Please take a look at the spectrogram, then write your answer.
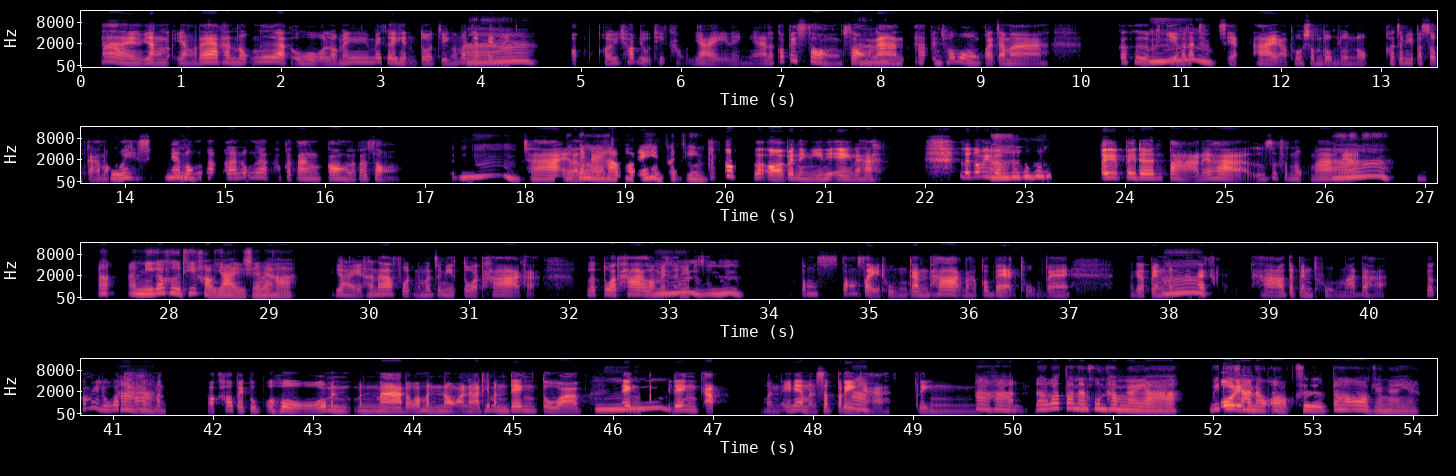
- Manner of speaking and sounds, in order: other background noise; chuckle
- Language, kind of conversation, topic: Thai, podcast, เล่าเหตุผลที่ทำให้คุณรักธรรมชาติได้ไหม?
